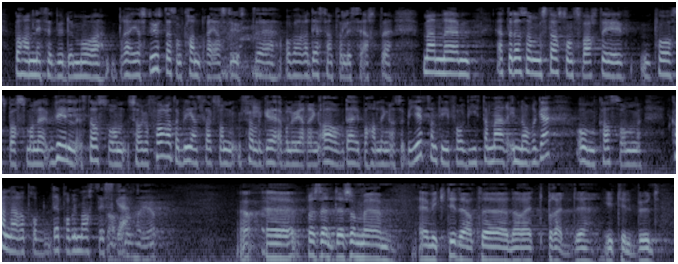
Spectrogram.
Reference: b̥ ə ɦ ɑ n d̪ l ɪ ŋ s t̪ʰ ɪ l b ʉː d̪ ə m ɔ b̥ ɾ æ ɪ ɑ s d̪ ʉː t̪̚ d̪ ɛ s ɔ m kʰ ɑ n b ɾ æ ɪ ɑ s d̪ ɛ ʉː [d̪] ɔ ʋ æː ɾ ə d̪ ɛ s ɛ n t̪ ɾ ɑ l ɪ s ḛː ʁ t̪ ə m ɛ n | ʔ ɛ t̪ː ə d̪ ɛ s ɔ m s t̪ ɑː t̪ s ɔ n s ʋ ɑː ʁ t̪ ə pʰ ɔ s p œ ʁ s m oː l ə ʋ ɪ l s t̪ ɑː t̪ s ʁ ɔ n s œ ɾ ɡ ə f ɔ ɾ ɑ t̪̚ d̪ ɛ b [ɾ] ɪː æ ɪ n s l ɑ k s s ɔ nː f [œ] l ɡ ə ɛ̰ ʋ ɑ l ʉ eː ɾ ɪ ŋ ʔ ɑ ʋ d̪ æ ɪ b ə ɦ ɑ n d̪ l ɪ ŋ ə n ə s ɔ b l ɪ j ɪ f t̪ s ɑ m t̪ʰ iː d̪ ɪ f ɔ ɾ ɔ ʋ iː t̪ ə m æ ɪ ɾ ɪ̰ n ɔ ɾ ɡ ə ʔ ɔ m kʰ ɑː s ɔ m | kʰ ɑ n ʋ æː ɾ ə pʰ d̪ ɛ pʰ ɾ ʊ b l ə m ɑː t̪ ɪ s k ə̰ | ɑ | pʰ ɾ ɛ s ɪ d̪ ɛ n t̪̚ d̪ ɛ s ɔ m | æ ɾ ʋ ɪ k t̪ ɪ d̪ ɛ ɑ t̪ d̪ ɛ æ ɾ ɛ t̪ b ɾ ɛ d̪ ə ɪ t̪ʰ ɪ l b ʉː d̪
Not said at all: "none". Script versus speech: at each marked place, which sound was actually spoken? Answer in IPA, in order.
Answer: t̪, l, œ

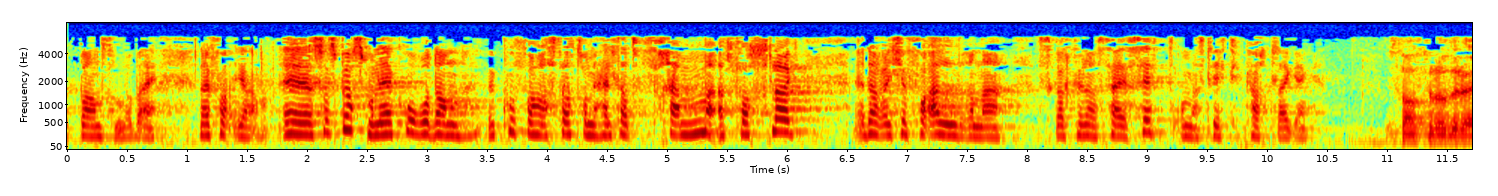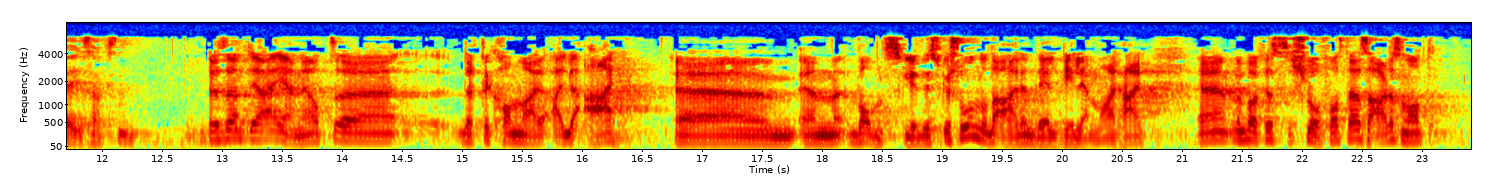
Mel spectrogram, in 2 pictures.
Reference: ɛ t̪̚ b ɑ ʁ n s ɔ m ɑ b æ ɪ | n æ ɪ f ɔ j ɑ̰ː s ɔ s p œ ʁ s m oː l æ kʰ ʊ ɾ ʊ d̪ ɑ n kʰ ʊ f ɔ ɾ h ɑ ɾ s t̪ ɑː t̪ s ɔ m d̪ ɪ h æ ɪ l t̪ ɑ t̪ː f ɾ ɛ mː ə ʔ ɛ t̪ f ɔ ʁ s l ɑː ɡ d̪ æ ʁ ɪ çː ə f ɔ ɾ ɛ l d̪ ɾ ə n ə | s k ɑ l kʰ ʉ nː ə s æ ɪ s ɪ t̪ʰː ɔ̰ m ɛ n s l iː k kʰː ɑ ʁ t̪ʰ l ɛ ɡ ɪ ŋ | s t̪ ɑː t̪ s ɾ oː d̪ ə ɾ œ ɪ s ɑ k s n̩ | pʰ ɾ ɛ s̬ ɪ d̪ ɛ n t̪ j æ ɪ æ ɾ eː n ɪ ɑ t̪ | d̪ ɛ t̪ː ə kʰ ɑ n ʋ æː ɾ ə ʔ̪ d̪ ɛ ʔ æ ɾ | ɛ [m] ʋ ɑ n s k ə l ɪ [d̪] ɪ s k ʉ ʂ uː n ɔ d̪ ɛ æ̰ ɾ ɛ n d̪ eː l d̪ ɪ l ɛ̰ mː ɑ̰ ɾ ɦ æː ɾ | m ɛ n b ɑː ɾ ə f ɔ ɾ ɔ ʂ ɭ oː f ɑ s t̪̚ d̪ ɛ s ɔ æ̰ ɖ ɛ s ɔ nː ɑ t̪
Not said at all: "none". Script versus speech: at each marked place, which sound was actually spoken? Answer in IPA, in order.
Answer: n, d̪

